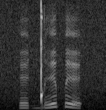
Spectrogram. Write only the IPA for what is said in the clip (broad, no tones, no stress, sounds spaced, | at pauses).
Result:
e ɡ͡ǃ e p e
